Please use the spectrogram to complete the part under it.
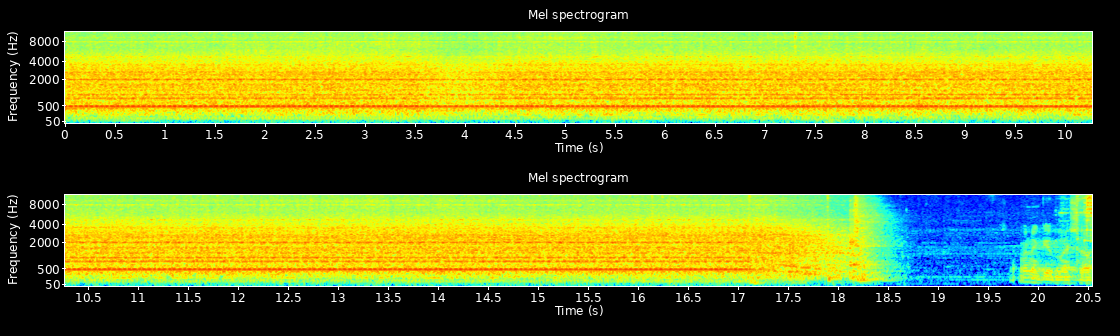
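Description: A metal lathe turns steady and loud while cutting a shoulder and bevel on a drawbar, a constant tonal hum with a faint whine that runs for about eighteen seconds before the machine spins down into near silence.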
